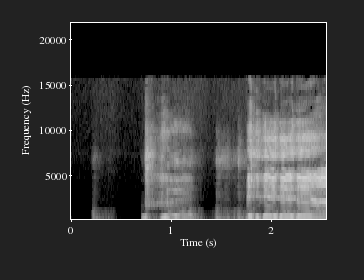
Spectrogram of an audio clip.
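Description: A young boy laughs excitedly close by.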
